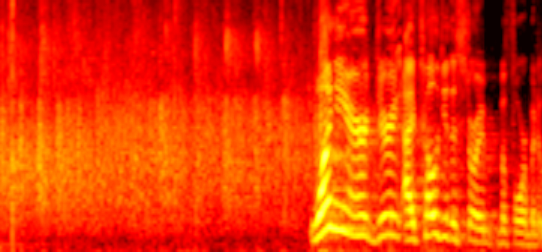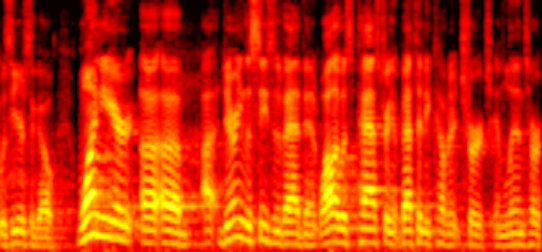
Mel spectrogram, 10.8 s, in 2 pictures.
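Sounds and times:
audience applause: 0.0s - 4.0s
speech: 3.1s - 10.8s.

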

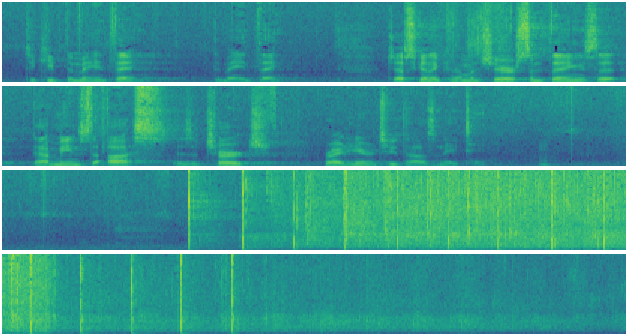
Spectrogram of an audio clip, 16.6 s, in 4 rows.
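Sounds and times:
speech: 0.2s - 2.0s, 2.6s - 7.8s
sharp individual claps: 9.5s - 16.6s
church congregation at East Jordan applauding: 9.6s - 16.6s.

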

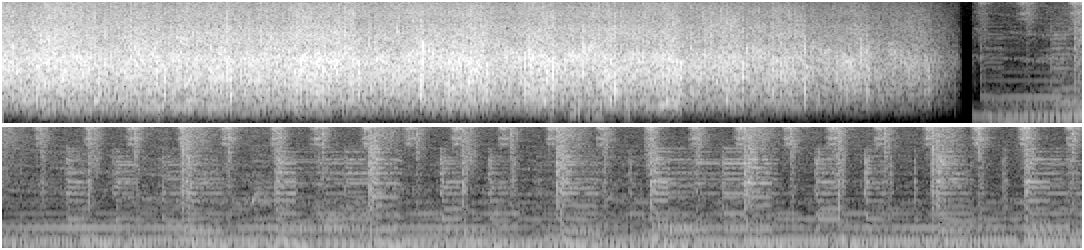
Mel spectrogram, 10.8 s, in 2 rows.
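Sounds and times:
audience round of applause: 0.0s - 4.8s.

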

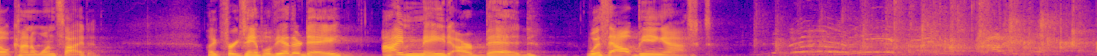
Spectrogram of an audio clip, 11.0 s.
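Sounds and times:
speech: 0.0s - 1.1s, 2.1s - 7.2s
crowd of men clapping: 7.5s - 10.9s
whoops and cheers: 7.6s - 9.6s.

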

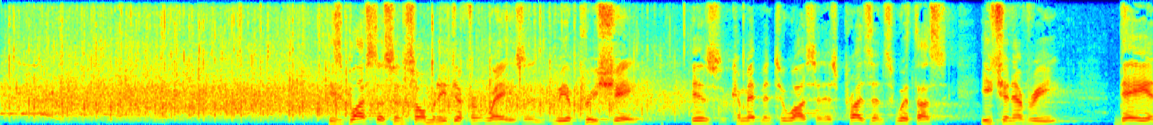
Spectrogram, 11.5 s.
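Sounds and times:
audience round of applause: 0.0s - 7.6s
speech: 3.3s - 11.5s.

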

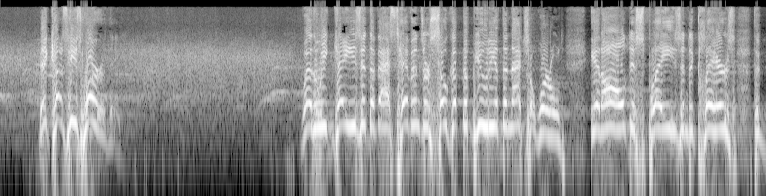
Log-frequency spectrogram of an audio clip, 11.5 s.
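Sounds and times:
audience clapping hands: 0.0s - 5.3s
speech: 0.6s - 1.9s, 4.5s - 11.4s.

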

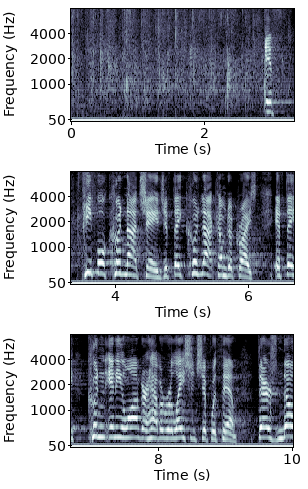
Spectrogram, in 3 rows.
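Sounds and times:
audience clapping: 0.0s - 3.8s
speech: 2.9s - 10.0s.

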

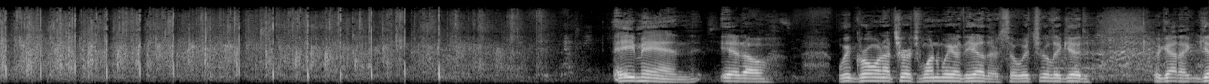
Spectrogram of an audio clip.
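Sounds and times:
audience applause: 0.0s - 5.6s, 10.6s - 12.0s
laughter: 5.3s - 6.0s, 10.3s - 12.0s
speech: 6.2s - 7.8s, 8.4s - 12.0s.

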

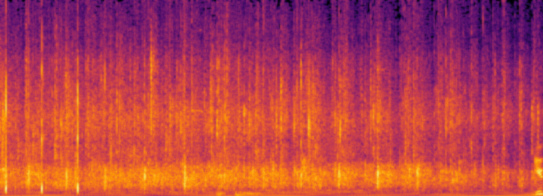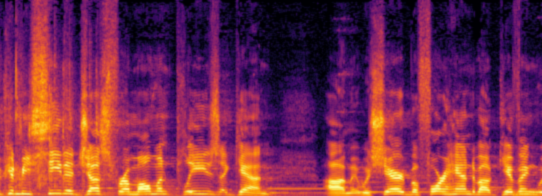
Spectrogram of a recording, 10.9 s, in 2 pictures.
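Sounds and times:
audience clapping hands: 0.0s - 6.5s
speech: 5.4s - 10.8s.

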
